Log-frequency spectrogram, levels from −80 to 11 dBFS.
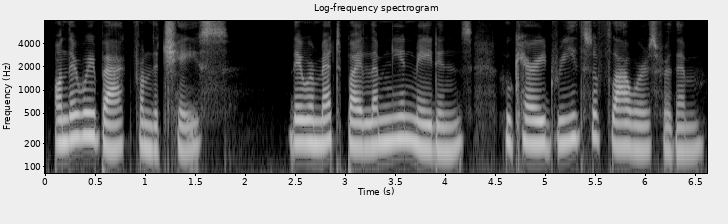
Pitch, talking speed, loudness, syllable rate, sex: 195 Hz, 180 wpm, -17 LUFS, 4.7 syllables/s, female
